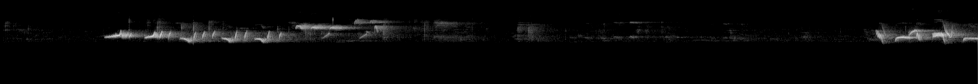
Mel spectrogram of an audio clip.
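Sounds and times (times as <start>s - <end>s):
Blue-and-white flycatcher warbled whistled song: 1.1s - 4.6s, 8.8s - 9.7s.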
